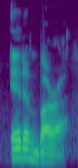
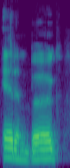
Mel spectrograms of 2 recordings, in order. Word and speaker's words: Edinburgh: And another difficult place name for a lot of people in Spain to pronounce is the capital of Scotland, Edinburgh. A lot of people in Spain say Edinburgh or something like that.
